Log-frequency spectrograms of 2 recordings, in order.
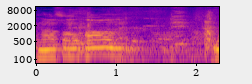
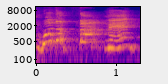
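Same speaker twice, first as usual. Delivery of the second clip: retold scream. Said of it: "Justin was screaming".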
